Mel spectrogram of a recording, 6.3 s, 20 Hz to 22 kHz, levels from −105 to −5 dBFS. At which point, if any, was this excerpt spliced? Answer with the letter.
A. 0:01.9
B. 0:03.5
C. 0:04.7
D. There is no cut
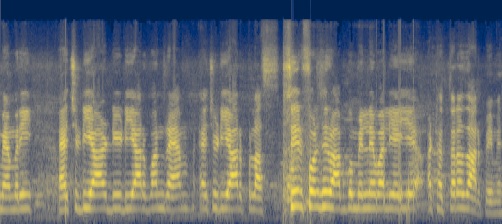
B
